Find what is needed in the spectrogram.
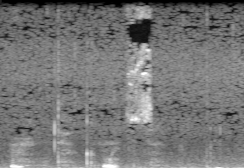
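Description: A woman's voice speaking a few quiet, near-whispered words.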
